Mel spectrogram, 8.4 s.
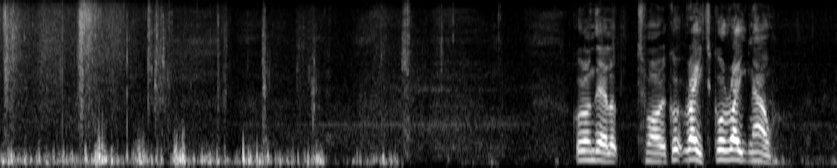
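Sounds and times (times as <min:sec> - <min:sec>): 
footsteps squelching through wet mud: 0:00.0 - 0:05.1
speech: 0:05.8 - 0:07.9.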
